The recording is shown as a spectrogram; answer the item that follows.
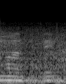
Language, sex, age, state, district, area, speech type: Kannada, female, 30-45, Karnataka, Vijayanagara, rural, spontaneous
